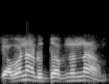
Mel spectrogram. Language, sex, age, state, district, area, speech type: Bengali, male, 18-30, West Bengal, Kolkata, urban, conversation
